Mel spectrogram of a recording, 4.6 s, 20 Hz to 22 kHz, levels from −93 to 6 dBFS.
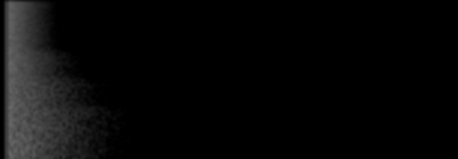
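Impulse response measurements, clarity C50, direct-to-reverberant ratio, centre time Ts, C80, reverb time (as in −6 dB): −3.5 dB, −8.5 dB, 116 ms, 0.0 dB, 1.7 s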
